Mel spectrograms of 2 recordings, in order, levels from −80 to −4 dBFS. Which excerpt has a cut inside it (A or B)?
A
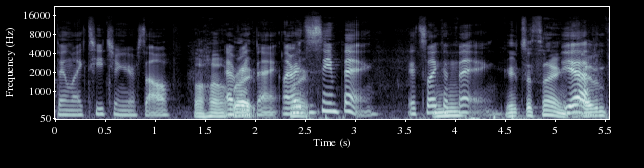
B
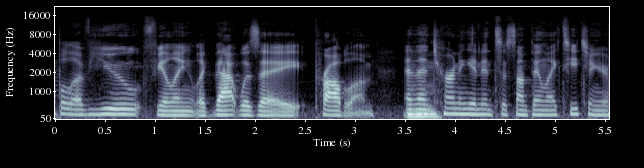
B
